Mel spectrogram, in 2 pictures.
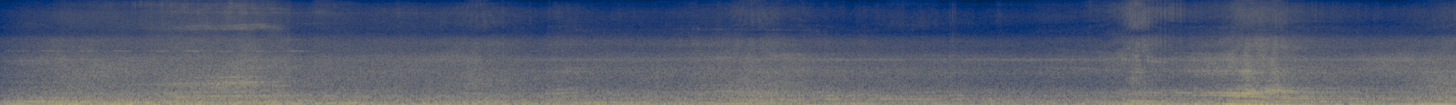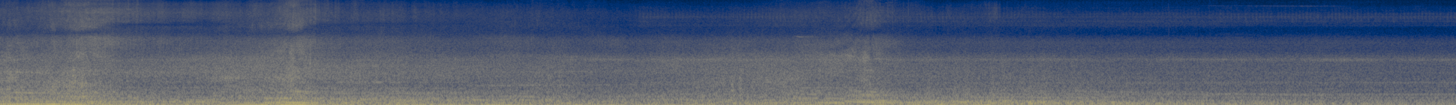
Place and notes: Wende Rd., Taipei City - Traffic Sound
Traffic Sound, Walking into the convenience store, Checkout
